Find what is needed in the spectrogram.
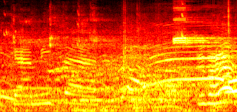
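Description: Live basketball game in a sports hall: the ball and players' shoes on the hardwood court, with short sharp knocks and squeaks, over many spectators' voices.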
